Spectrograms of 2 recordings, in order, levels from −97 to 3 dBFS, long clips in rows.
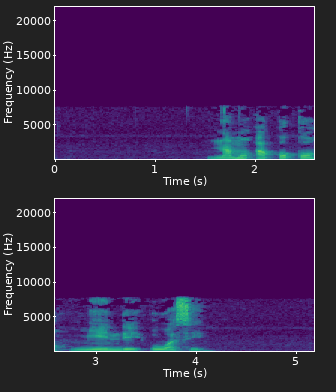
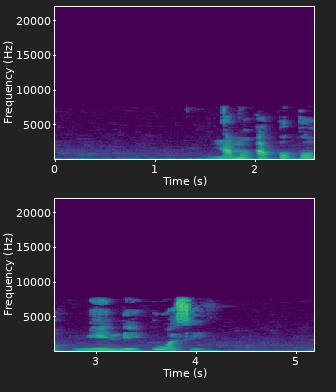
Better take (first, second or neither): first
